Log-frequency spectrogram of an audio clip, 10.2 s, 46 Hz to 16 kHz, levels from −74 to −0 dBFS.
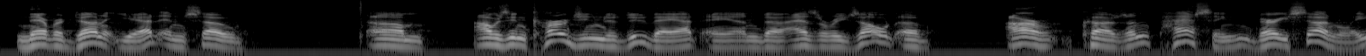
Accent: American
